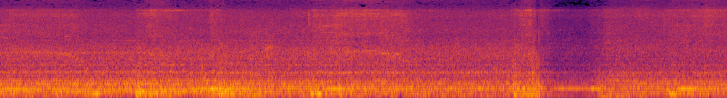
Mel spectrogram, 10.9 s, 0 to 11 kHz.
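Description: Cincinnati Milacron Magna MTS 55 hydraulic toggle injection molding machine running through its cycle. A steady mechanical hum from its hydraulic power pack has a tone that comes and goes with a few low thumps. The sound drops suddenly for about a second near eight seconds in.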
